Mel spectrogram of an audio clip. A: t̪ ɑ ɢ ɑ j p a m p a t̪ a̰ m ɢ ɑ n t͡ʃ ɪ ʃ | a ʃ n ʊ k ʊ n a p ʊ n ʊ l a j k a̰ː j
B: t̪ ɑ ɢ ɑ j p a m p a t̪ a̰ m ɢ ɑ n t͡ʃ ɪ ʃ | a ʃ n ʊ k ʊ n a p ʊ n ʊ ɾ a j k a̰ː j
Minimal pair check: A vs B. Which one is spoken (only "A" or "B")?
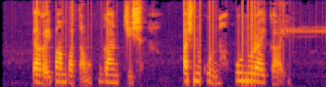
B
